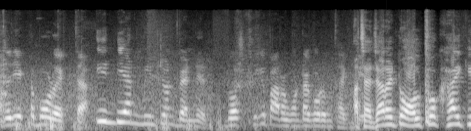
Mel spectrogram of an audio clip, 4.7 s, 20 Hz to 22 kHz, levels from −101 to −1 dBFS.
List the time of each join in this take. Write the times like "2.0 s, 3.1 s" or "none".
0.9 s, 2.1 s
